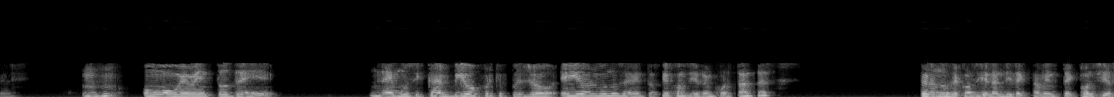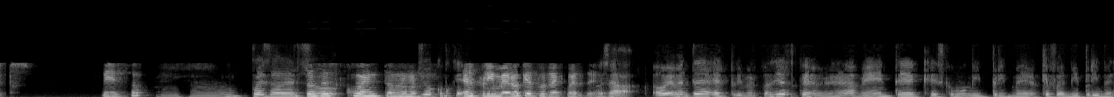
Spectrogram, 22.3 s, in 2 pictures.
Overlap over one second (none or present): none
